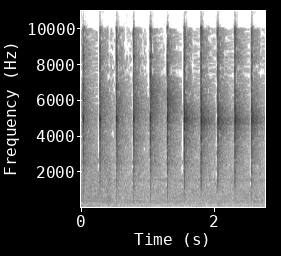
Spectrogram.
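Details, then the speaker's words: Shockwave therapy on a sedated horse's tendon lesion: sharp, regular snapping clicks about four per second as the unit delivers pulses. "it so uh this stage of the game the machine shuts off at a thousand shocks automatically so it can't fall asleep at the wheel"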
